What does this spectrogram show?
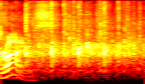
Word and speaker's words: Rhimes: this out of the park her last name rhymes with rhymes Shonda you nailed it Shonda Rhimes is she also an actress I don't think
